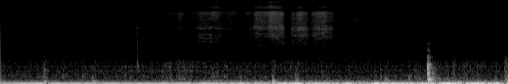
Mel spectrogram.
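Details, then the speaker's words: 2025 Mazda CX-30, about 12,000 km, irregular dull thumps from underneath while turning left or right at low speed onto a ramp, heard from the side opposite the turn; mechanic found nothing wrong. "Last but not least, there is this strange thumping sound coming from underneath when I turn left or right and onto a ramp."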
